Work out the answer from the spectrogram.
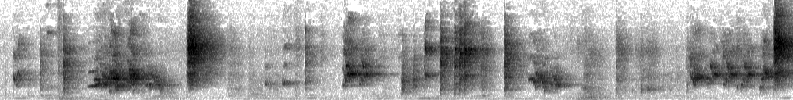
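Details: Budgerigars in lively song, a sound for prompting budgies to sing, play and mate: quick scratchy chirps and warbles in uneven bursts, with sharp high squeaks near the start and end.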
